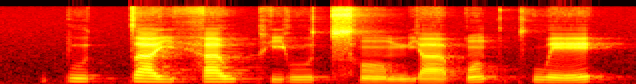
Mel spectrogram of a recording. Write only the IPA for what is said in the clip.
p u˦ t̚ t̪ a˥˧ j h a˦ w kʰ j u˧ t͡sʰ ɔ̃˨˩ m j a˨˩ p ɔ̃˦ k̚ t̪ʰ w e˨˦

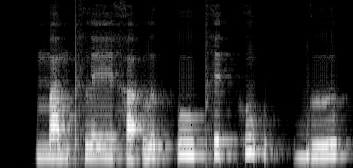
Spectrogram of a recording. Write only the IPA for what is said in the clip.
m a˧ m pʰ l eː˧ h a˨˩ ʔ l ɯ˥˩ k̚ ʔ uː˧ pʰ e˦˥ k̚ h u˥˩ ʔ | b ɯː˦˥

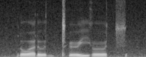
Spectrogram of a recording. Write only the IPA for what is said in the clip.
ɾ o ɐ̯ ɾ ɯ d tʼ ʏ j ɵ t͡s

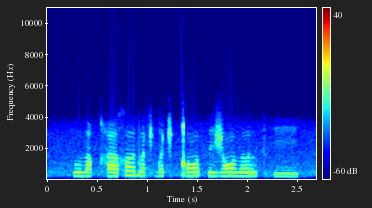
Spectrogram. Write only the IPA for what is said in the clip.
u ð ɐ qʰ ɨ χ ɤ d ɔ t͡ʃ dˤ ɨ t͡ʃ ǃ ɔ θ i ʒ ɔ ð ɤ r t͡sʼ i

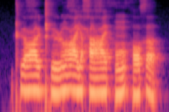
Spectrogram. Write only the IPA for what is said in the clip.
ʈʰ ʉ ʕ ɯ ʈʰ ʉ ɭ õ ʕ ɛ j ħ ʌ ʕ ɛ h õ h ɔ x ʌ

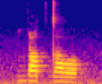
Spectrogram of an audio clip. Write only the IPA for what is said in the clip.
ʎ ɨ tˤ d ɔ

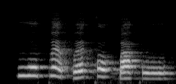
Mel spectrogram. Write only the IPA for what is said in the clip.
w o˦ b ɛ˦˨ f ɛ˨˦ k ɔ˦˨ ɡ͡b a˧ k o˧

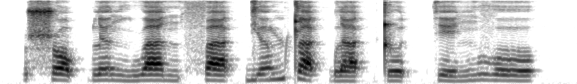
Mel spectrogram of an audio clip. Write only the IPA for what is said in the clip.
ʂ ɔ˨˩ p̚ l ə˨˩ ŋ w a˨˩ n f a˨˩ k̚ j ə˧˥ m ʈ a˨˩ k̚ l a˨˩ k̚ ʈ o˨˩ t̚ k e˨˩˦ ŋ v o˧

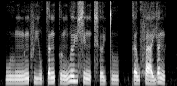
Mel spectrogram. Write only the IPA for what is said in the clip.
w uː˨ ŋ n̪ ʊ˥ ŋ f iː˧ w t̪ ɐ˥ ŋ k ʊ˨˥ ŋ w ɵ˥ ɥ s ɪ˧ ŋ t͡sʰ ɵ˨˧ ɥ t̪ uː˧ k̚ | k ɐ˨˥ w f aː˨˥ j ɐ˨ n

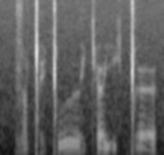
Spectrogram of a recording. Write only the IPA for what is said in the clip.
z ɑ ǁ ɛ̤ ǁ u lː ɛ̤ cʰ œ j i ç ɡ͡ǁ œ

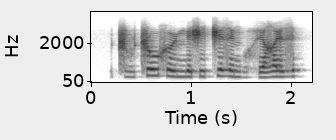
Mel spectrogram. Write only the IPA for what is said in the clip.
ʈ͡ʂ o̤ ʈ͡ʂ o u̯ x ɵ y̯ ŋ e ʃ i t͡ʃ e z e ŋ o̤ h e ʁ e z

